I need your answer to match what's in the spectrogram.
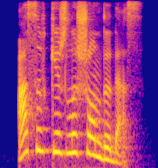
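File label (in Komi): "асыв кежлӧ шондӧдас", female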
